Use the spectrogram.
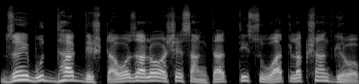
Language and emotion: Goan Konkani, neutral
